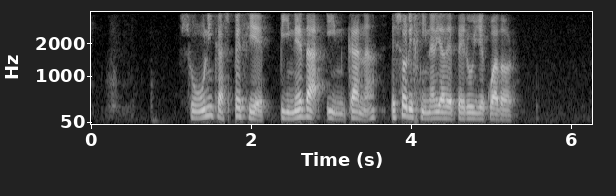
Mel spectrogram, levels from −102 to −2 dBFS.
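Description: At 1.89 s the microphone volume is stepped up. The call software judged the input too quiet and raised the device's input gain by about 4 dB in a single step, so the speech and the background noise both become louder together. On the waveform the envelope widens abruptly at that point, and the noise floor between syllables sits higher afterwards. On a spectrogram every band brightens at once, still ending at 4 kHz because of the narrowband call codec.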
